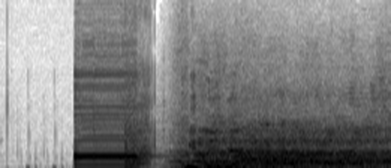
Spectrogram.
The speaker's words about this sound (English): you buzzed? Hesitation.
